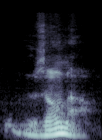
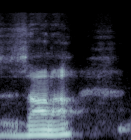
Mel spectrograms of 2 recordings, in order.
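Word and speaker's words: זונה: And then he goes on to say that she is Zona. Sometimes it's pronounced Zanna.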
